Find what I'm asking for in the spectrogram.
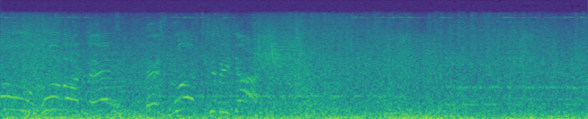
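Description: Heavy Grok cannon fire in the Space Marine game's Crucible mod, a dense, continuous barrage of booms and mechanical clatter with a battle din running throughout, with a voice talking over it.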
